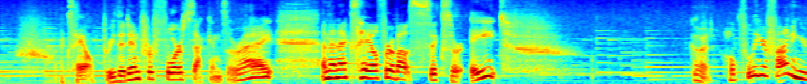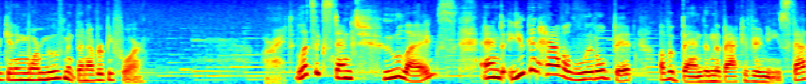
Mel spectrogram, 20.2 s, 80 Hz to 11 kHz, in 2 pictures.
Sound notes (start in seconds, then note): 7.0 exhales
